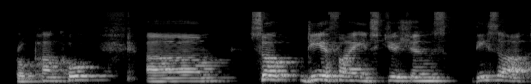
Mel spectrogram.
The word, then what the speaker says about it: Proparco: Key examples will be the British International Investment, BII, or for PARCO, that's the French pronunciation for people who know it as Proparco, but it is Proparco.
